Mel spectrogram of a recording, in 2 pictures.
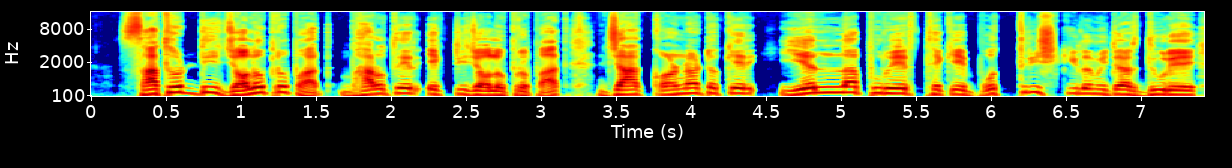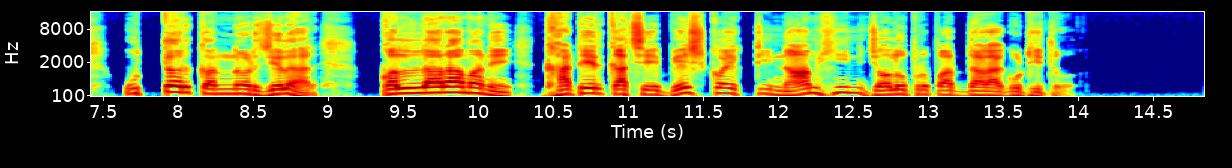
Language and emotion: Bengali, neutral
